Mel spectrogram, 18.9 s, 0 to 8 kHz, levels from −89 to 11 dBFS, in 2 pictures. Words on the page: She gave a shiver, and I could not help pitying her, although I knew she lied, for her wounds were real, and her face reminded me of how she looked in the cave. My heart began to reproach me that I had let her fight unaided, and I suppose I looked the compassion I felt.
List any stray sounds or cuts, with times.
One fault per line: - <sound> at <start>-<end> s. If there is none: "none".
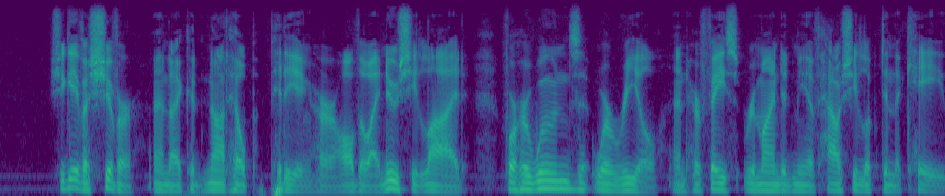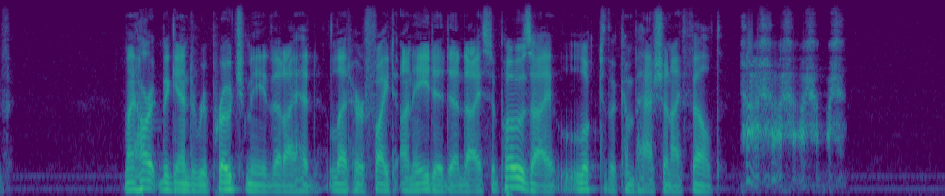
- laugh at 16.8-17.9 s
